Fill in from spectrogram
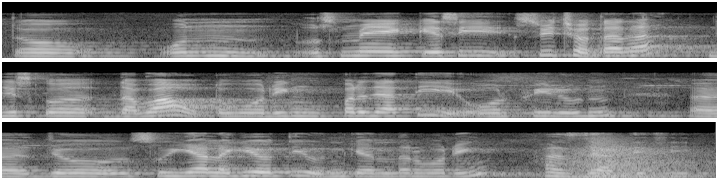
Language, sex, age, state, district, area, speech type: Hindi, female, 60+, Madhya Pradesh, Ujjain, urban, spontaneous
